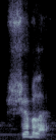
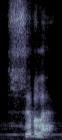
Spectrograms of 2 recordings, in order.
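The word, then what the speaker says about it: Shibboleth: he replied no they said all right say shth if he said Sith because he could not pronounce the word correctly They seized him and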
